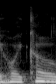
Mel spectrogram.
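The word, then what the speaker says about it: Huike: I think it's pronounced Hoi Ka, but here in the United States we say Hoi Ko.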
